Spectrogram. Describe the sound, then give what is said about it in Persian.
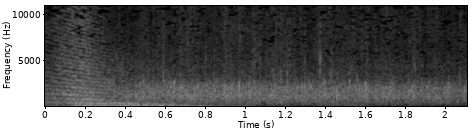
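A large audience claps steadily in Tehran's Vahdat Hall as the curtain rises and a musician and his musicians come on stage for the performance. A dense wash of many hands swells at the start, then holds at an even, moderately loud level without any voices. “سکوت تالار وحدت را فرا گرفته تا اینکه با بالا رفتن پرده و صدای تشویق مردم، استاد … و نوازندگان به روی سن آمدن”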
